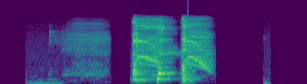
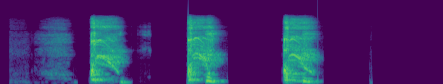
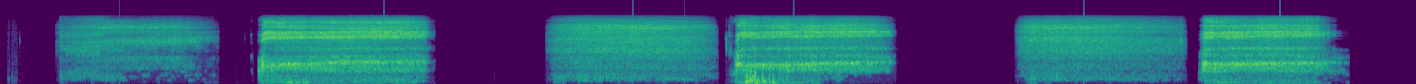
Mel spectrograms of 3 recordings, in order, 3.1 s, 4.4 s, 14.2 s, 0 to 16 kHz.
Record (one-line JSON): {"cough_length": "3.1 s", "cough_amplitude": 20450, "cough_signal_mean_std_ratio": 0.39, "three_cough_length": "4.4 s", "three_cough_amplitude": 17681, "three_cough_signal_mean_std_ratio": 0.37, "exhalation_length": "14.2 s", "exhalation_amplitude": 22001, "exhalation_signal_mean_std_ratio": 0.69, "survey_phase": "beta (2021-08-13 to 2022-03-07)", "age": "18-44", "gender": "Male", "wearing_mask": "No", "symptom_none": true, "smoker_status": "Never smoked", "respiratory_condition_asthma": false, "respiratory_condition_other": false, "recruitment_source": "REACT", "submission_delay": "2 days", "covid_test_result": "Negative", "covid_test_method": "RT-qPCR", "influenza_a_test_result": "Negative", "influenza_b_test_result": "Negative"}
